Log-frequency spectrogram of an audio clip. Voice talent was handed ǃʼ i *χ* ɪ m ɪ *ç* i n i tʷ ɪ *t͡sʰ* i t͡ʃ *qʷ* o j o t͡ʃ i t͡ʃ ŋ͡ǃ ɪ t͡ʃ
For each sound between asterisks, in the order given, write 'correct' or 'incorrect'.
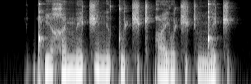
correct, incorrect, incorrect, incorrect

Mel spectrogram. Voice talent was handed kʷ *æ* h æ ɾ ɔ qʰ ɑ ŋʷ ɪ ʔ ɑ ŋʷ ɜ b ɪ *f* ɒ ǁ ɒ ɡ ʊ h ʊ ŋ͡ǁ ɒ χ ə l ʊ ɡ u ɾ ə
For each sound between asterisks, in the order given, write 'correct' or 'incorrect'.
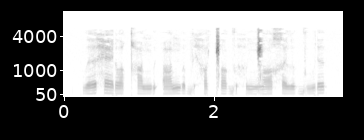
incorrect, incorrect

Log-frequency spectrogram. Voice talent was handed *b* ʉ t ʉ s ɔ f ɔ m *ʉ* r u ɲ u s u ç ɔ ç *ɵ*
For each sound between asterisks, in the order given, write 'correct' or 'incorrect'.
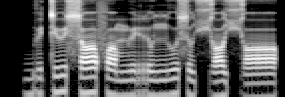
correct, correct, incorrect

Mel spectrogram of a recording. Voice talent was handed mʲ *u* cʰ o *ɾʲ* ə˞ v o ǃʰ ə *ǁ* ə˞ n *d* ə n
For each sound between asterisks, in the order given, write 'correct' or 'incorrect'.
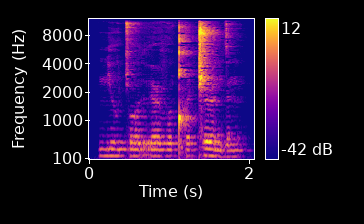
correct, incorrect, correct, correct

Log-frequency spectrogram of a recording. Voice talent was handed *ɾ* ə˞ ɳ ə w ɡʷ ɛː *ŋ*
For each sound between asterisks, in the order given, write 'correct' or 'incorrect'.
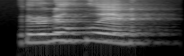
correct, incorrect

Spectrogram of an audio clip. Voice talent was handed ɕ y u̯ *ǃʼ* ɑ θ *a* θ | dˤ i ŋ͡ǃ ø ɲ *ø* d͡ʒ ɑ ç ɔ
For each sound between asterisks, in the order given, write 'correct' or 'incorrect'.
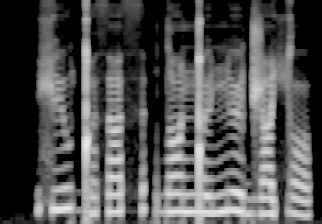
incorrect, incorrect, correct

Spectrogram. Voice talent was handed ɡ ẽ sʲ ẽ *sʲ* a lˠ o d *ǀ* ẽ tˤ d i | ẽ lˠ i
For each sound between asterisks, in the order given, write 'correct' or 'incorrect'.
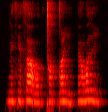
incorrect, correct

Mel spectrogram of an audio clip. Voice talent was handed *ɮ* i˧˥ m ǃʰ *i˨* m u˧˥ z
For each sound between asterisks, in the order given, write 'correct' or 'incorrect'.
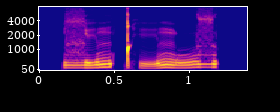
correct, incorrect

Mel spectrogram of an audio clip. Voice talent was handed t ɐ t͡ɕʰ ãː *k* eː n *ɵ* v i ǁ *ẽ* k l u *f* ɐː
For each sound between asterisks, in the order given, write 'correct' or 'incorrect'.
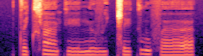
correct, correct, incorrect, correct

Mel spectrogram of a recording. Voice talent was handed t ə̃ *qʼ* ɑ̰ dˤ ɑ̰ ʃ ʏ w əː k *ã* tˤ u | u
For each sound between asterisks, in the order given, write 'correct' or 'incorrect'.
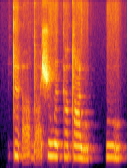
incorrect, incorrect

